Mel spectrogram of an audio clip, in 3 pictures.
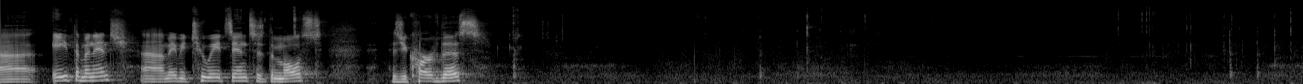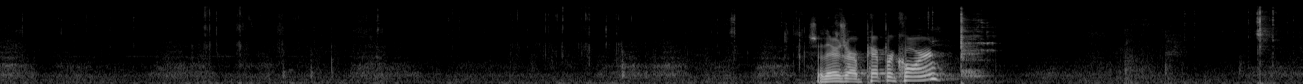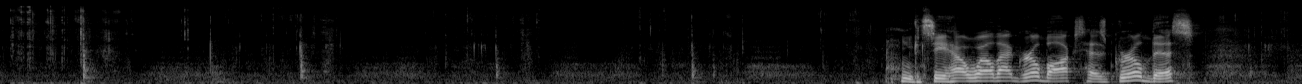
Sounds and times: Speech: 0.0s - 3.3s, 3.9s - 4.9s, 21.1s - 22.6s, 35.0s - 38.0s
Inside, small room: 0.0s - 39.0s.

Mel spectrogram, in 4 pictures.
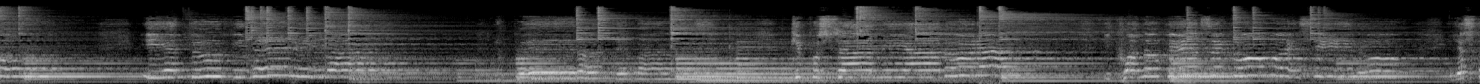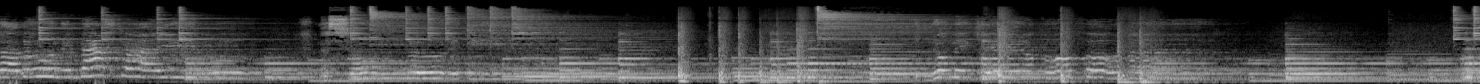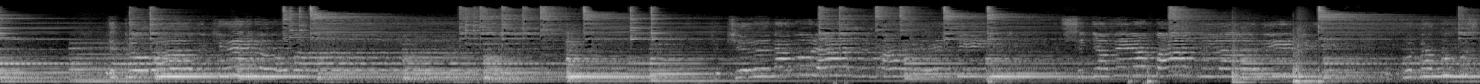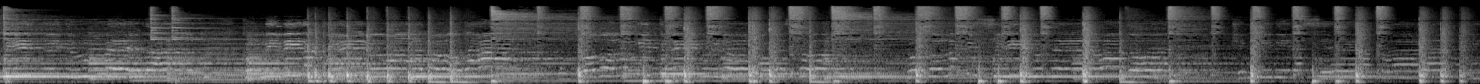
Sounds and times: Drum kit: 0.0s - 59.2s
Cymbal: 8.6s - 14.6s, 28.3s - 47.6s
Drum: 21.6s - 26.7s, 40.9s - 44.7s, 47.4s - 59.2s.

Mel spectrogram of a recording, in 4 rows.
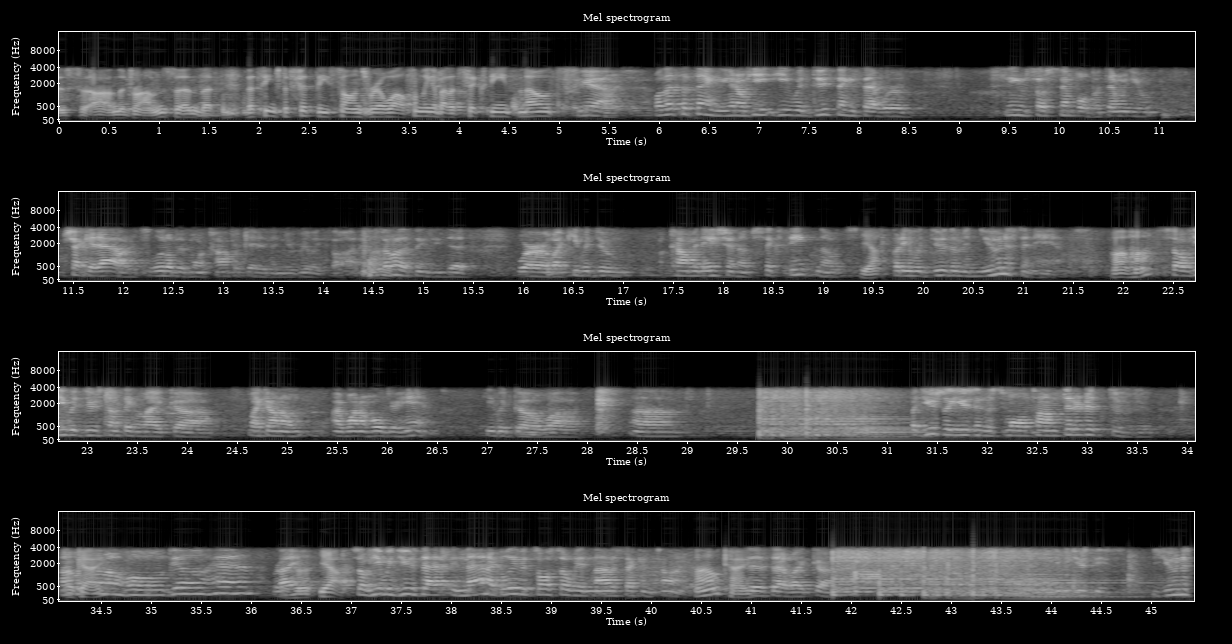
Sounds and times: Speech: 0.0s - 8.6s, 9.4s - 29.1s, 31.3s - 35.3s, 35.9s - 41.9s, 44.1s - 45.4s
Inside, small room: 0.0s - 45.4s.

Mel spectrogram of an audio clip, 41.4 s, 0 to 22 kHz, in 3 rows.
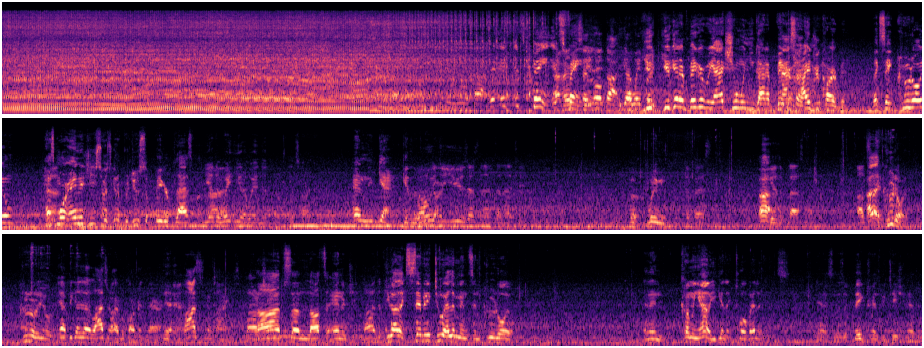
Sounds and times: Medium engine (mid frequency): 0.0s - 25.4s
Vehicle: 0.0s - 41.4s.

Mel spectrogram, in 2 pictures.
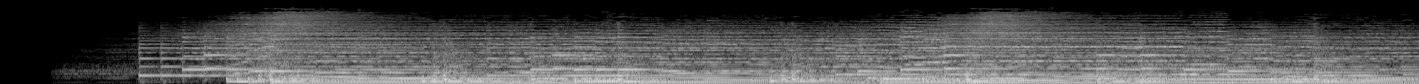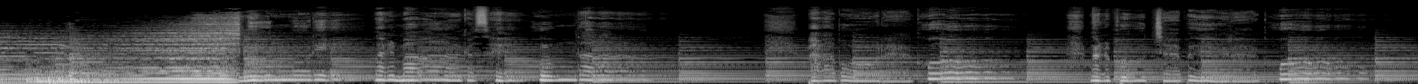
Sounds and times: Theme music: 0.6s - 18.6s.

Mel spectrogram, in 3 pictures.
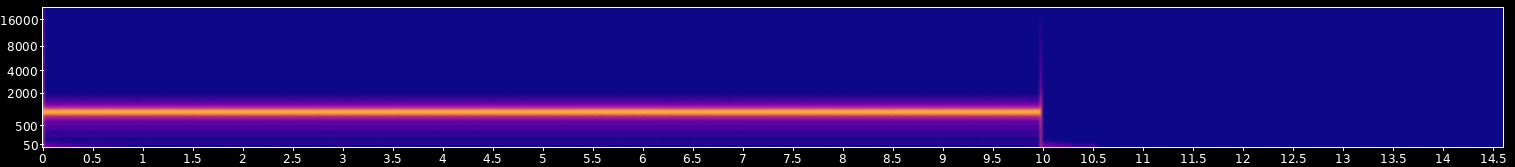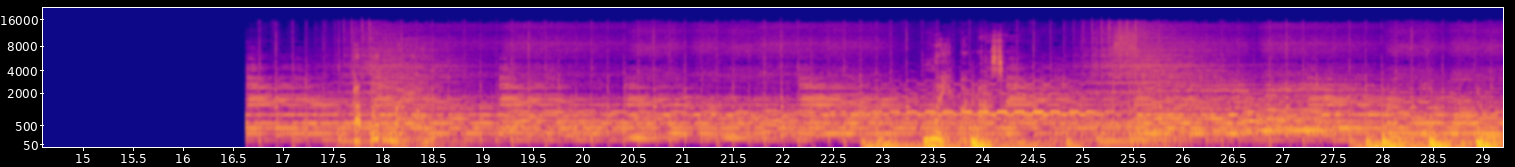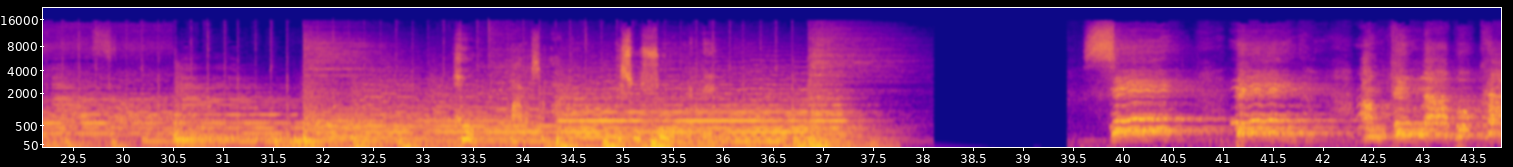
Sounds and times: Music: 16.6s - 38.1s, 39.9s - 43.7s
Speech: 17.7s - 18.6s, 23.4s - 24.3s, 33.3s - 36.0s.

